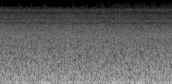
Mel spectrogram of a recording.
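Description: Waterfall in a dark Yorkshire gorge, a steady broadband roar of falling water that fills the whole clip at constant loudness, with no voices.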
